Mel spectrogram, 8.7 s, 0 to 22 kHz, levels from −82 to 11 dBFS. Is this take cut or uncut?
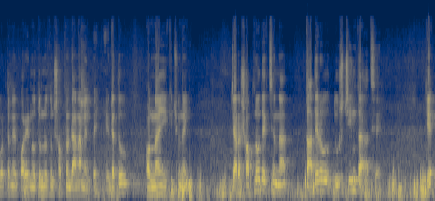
cut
